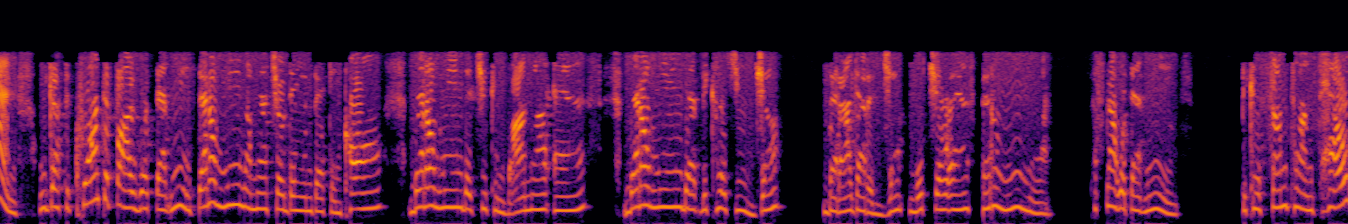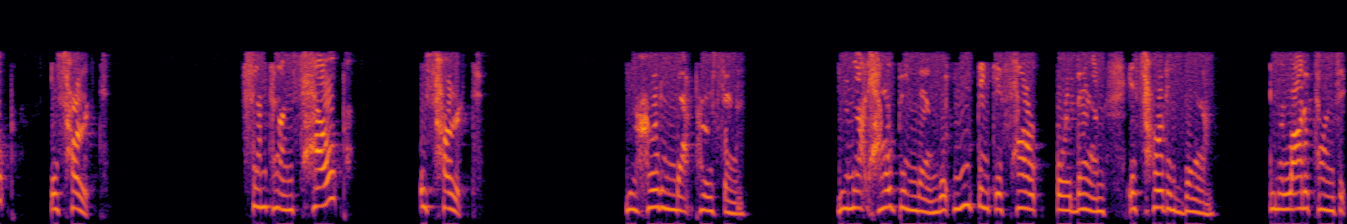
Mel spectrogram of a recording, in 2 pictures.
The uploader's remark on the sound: Live Call In Show.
